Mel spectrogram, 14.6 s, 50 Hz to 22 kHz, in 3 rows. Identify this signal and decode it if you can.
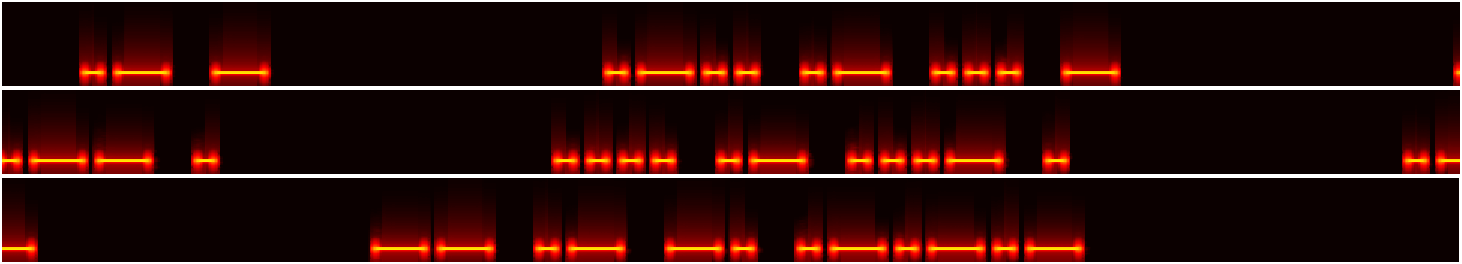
Morse code, heard as a keyed tone, about 22 wpm, 700 Hz. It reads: AT LAST WE HAVE A MAN.
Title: 3x Word-Spacing - Sentences from Top 300 Words - 22wpm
